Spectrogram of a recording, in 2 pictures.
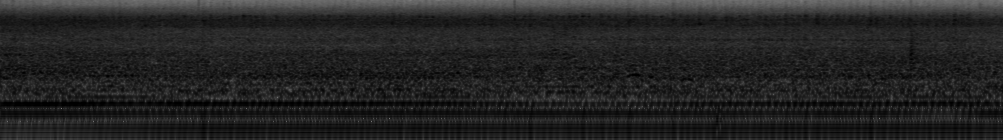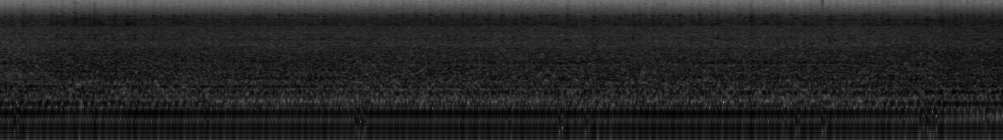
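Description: A tractor engine idles close by with a steady, deep rumble.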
